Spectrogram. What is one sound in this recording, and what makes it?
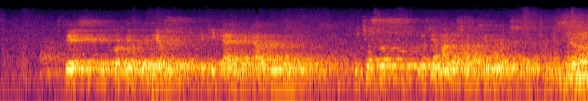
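A man chants loudly in a large echoing hall.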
